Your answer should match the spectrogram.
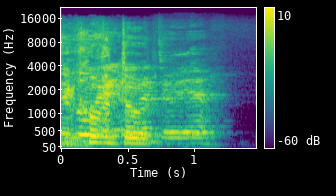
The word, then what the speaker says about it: Juventus: I don't know how to say it, but Juventus. – Juventus.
